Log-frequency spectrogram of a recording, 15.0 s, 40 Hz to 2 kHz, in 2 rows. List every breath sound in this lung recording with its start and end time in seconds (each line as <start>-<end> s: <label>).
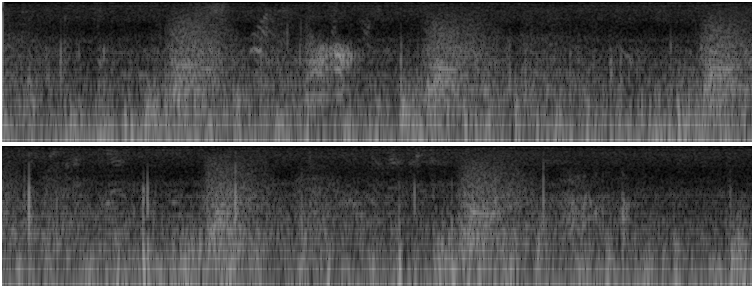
1.54-2.30 s: inhalation
4.08-5.02 s: inhalation
6.93-7.79 s: inhalation
9.41-10.31 s: inhalation
12.05-12.99 s: inhalation
12.99-13.80 s: exhalation
14.96-15.00 s: inhalation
